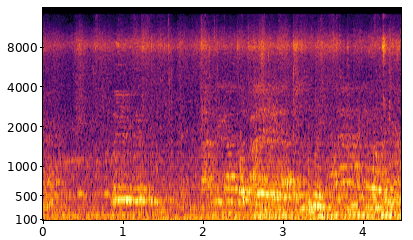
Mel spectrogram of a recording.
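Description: Indistinct chatter of people's voices over a low steady rumble, with a few soft clacks.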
